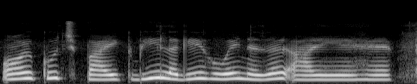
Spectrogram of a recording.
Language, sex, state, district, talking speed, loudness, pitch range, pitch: Hindi, female, Jharkhand, Palamu, 130 wpm, -14 LUFS, 220-265 Hz, 235 Hz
